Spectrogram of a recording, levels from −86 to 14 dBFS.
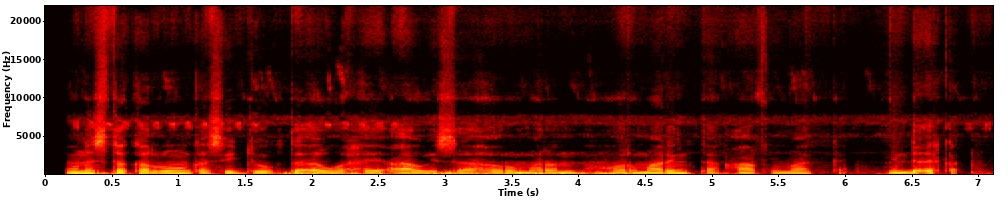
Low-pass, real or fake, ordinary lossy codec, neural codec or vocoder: none; fake; none; vocoder, 44.1 kHz, 128 mel bands, Pupu-Vocoder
